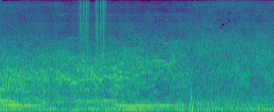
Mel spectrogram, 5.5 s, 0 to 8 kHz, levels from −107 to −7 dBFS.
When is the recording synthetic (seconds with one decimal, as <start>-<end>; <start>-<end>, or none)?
0.5-3.8; 4.8-5.5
